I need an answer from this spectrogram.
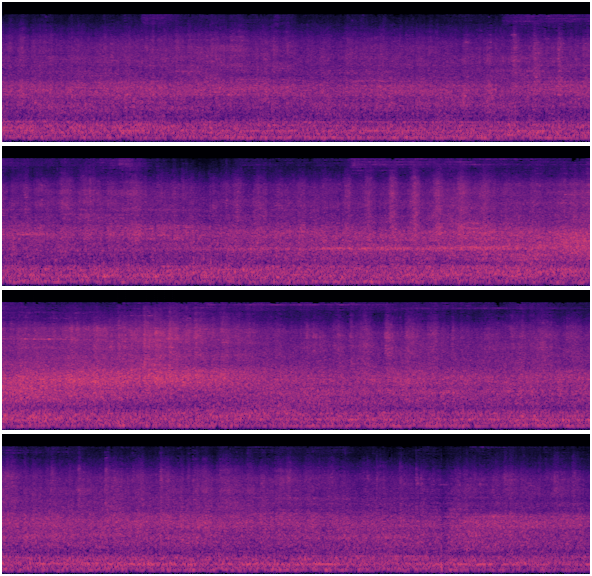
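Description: Loaded freight tank cars rolling past at close range: a steady rumble of steel wheels on rail, with wheels clicking over rail joints, swelling a little about halfway through.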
